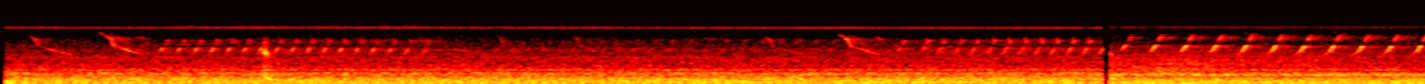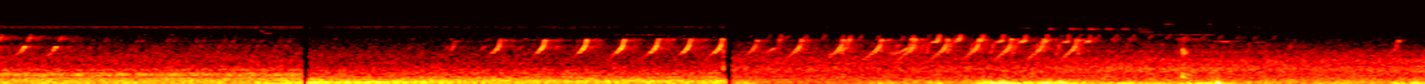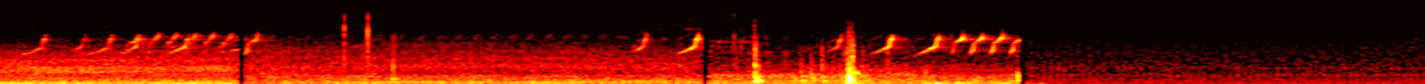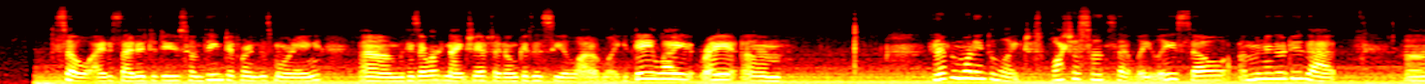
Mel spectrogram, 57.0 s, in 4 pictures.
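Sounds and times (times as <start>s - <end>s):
low background rumble: 0.0s - 21.8s, 43.0s - 57.0s
songbird chirping: 0.0s - 39.3s.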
